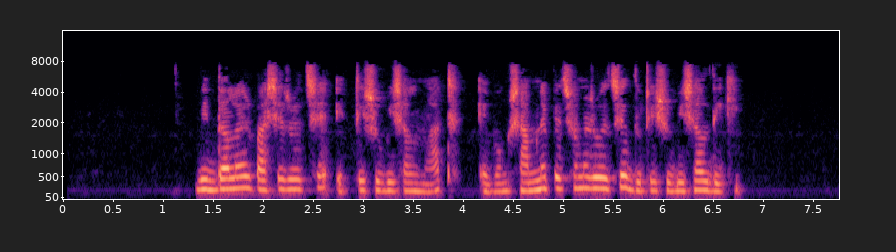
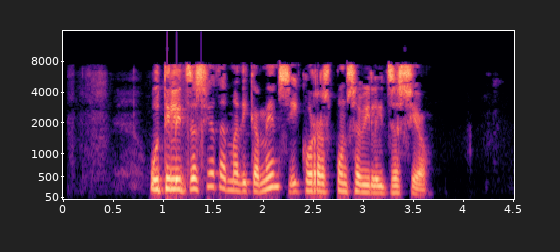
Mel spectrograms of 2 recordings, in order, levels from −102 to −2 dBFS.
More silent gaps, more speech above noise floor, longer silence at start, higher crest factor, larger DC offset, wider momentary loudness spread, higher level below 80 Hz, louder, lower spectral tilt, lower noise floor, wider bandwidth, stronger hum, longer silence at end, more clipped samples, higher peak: neither; second, 55 dB vs 60 dB; first, 1.35 s vs 0.85 s; about the same, 16 dB vs 16 dB; neither; about the same, 10 LU vs 8 LU; second, -66 dBFS vs -56 dBFS; second, -26 LUFS vs -14 LUFS; first, -4.5 dB/octave vs -2.5 dB/octave; first, -81 dBFS vs -74 dBFS; about the same, 7.8 kHz vs 8 kHz; neither; about the same, 1 s vs 0.9 s; neither; second, -10 dBFS vs 0 dBFS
